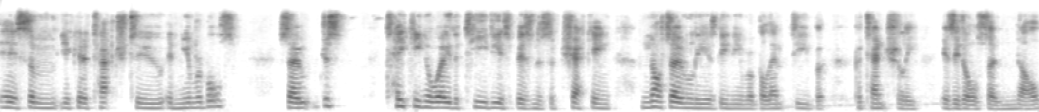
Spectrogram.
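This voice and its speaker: A man with a British accent talks at a fairly quick pace in a fairly high pitch. His voice is somewhat breathy, with ordinary pitch variation. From Britain. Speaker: software developer, conference speaker. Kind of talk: technical presentation. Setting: live online webinar. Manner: casual, conversational.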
